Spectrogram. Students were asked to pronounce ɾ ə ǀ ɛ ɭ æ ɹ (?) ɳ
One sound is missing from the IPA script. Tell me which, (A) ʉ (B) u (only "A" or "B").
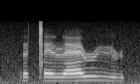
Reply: A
